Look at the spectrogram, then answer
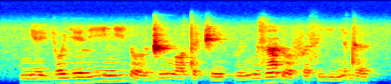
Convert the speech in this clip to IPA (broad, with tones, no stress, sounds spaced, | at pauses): ɲ eː˨ j o˧ j e˧ l iː˦ ɲ i˦ ɗ oː˨ d͡ʒ u˧ ŋ ɔ˨˦ t ə˨ t͡ʃ eː˨ kʷ e˨˦ ŋ u˧ z ã˦ ɗ o˧ f ə˨ s iː˨ ɲ ə˦ d ə˨˦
